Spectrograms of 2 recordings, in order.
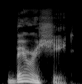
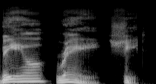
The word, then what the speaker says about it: Beresheet: That smear is the grave of a spacecraft called beer sheet, pronounced beo ray sheet.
